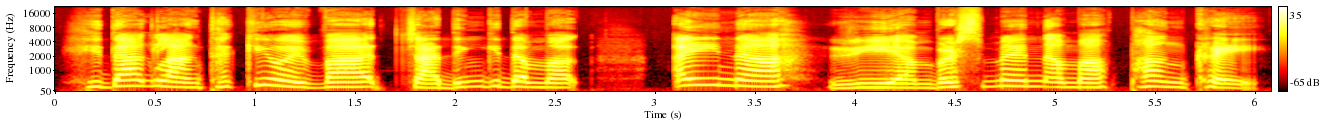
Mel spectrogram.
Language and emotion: Manipuri, happy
